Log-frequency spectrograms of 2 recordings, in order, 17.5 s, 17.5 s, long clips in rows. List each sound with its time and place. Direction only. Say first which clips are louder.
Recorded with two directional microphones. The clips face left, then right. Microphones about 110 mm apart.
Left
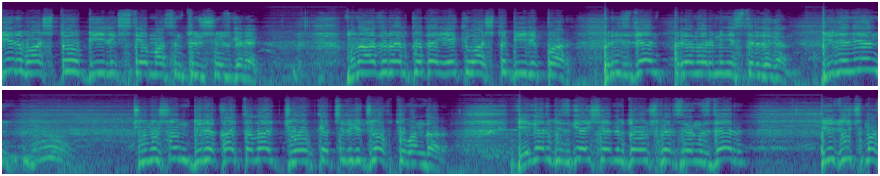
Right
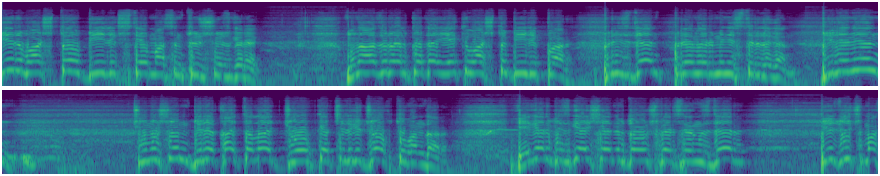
0.1 s a man's voice: right 2 dB; 20° right (ahead or behind)
10.0 s a man's voice: right 2 dB; 20° right (ahead or behind)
